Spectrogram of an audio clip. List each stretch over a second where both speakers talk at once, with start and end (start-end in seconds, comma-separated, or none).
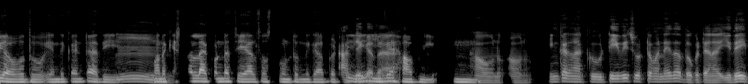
none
